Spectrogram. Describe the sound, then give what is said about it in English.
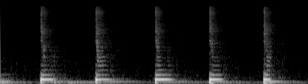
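Bass guitar string slapped with the thumb left resting on it after the hit: short, deep, muted thuds that die away quickly, repeated at an even pace about every half second, with nothing else heard. “I hit the last fret of the bass. And you don't want to hit the string where it stops, because it sounds like this.”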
